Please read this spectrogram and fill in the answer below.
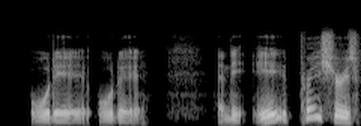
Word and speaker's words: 오래: I don't know if he actually thought he said ole, but ore.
